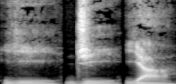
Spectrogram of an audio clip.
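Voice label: "yijiya", concatenated syllables; Affixing experiment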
